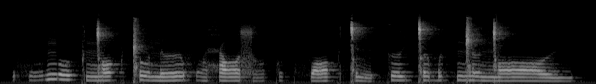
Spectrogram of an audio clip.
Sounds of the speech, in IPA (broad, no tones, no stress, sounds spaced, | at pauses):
f o̤ ŋ oː k ŋ͡ǀ ɔ k ǁ o n əː f ɔ̤ ħ ɔː s ɔ̤ k o̤ k f ɔː k ǀ ɪ | k əː i̯ ǀ ə ɓ ə k ŋ͡ǁ əː ŋ͡ǀ ɔː i̯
